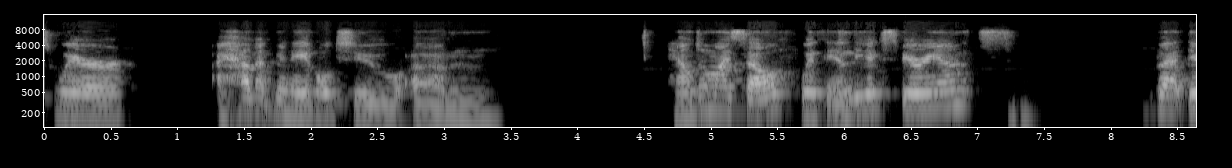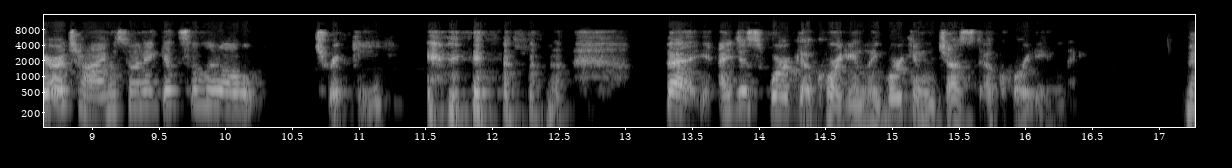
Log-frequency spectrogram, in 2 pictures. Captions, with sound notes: where I haven't been able to handle myself within the experience. But there are times when it gets a little tricky, (laughs) but I just work accordingly, working just accordingly.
